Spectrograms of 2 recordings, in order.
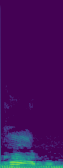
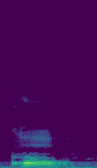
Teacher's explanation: higher social class individuals will fully pronounce the R sounding like car, while lower social class individuals were more likely to omit the R, making it sound like car. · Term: rhotic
